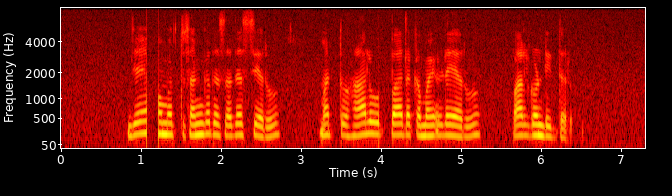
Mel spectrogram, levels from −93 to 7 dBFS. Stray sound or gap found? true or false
true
